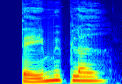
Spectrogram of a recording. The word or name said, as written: DAMEBLADET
